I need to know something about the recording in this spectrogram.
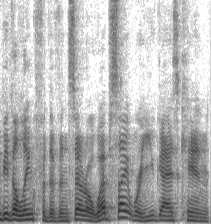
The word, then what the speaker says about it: Vincero: You did come here for the new, I'm gonna pronounce the company's name with a little bit of an accent. You gotta have a little flair to it, is the Vincero, V-I-N-C-E-R-O, Vincero watches, but they don't just have watches.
